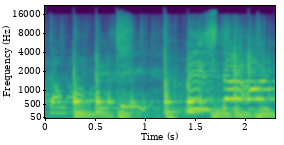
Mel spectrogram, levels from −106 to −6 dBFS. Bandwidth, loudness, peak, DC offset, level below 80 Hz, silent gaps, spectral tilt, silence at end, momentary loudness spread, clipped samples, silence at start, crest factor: 19 kHz; -20 LUFS; -6 dBFS; under 0.1%; -32 dBFS; none; -4.5 dB/octave; 0 s; 7 LU; under 0.1%; 0 s; 14 dB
